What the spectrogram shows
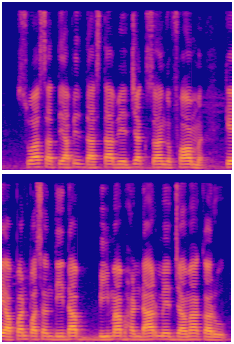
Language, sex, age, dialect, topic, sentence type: Maithili, male, 31-35, Eastern / Thethi, banking, statement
